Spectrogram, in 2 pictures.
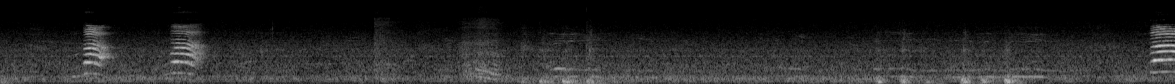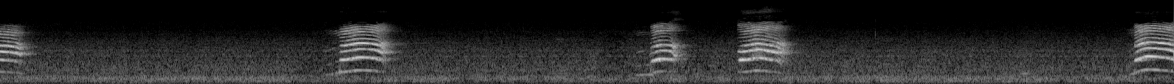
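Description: A toddler squeals loudly in short, high bursts close by.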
